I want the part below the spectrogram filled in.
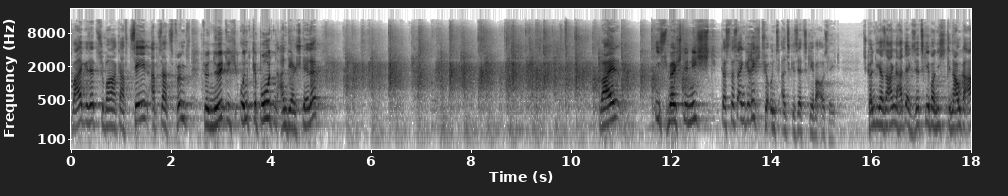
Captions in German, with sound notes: zu § 10 Abs. 5 für nötig und geboten, weil ich nicht möchte, dass dies für uns als Gesetzgeber ein Gericht auslegt. [Beifall SPD, Freie Demokraten und DIE LINKE] Man könnte jetzt sagen, da hat der Gesetzgeber nicht genau gearbeitet;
